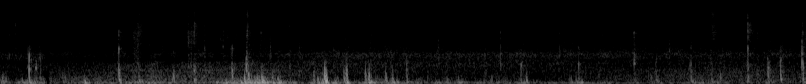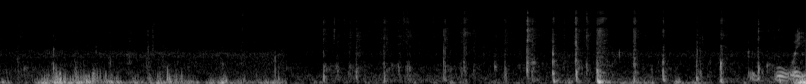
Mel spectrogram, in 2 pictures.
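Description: A horse walks through autumn woods, its hooves giving soft, irregular thuds on the forest ground in a few bursts, fairly close, with faint ambient noise between steps.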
